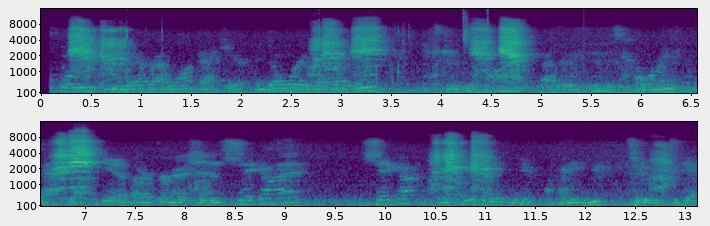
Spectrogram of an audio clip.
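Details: Pet male Quaker parrot, alone and unaware of being filmed, talks and tries to sing a song made up for him, forgetting the words; scratchy, speech-like bursts of chatter and short harsh notes come in quick irregular phrases over a low indoor hum.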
